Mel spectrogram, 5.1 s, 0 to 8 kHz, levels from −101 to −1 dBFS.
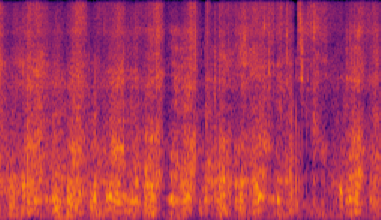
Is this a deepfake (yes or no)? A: yes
